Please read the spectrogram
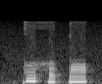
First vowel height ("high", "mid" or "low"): high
